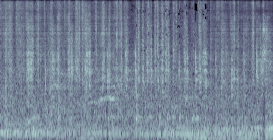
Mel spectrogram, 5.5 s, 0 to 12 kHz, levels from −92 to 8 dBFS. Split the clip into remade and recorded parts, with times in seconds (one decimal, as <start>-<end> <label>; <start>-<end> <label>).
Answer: 0.0-2.6 remade; 2.6-4.2 recorded; 4.2-5.5 remade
